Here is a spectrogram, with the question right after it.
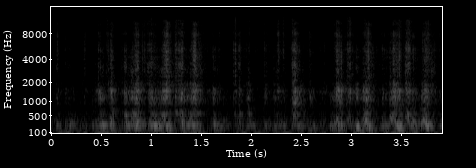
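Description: A pointed wooden stylus scratches across a flat, black-coated scratch art card about A4 in size. It makes a steady run of soft, dry rasping strokes that rise and fall in loudness, with a mid-range rubbing tone and brief scratchy bursts.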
